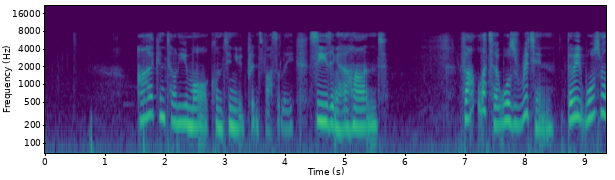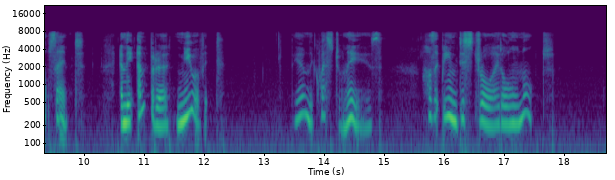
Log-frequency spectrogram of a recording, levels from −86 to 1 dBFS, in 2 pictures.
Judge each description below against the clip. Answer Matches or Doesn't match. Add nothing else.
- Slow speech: Matches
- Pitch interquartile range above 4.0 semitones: Matches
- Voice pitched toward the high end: Matches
